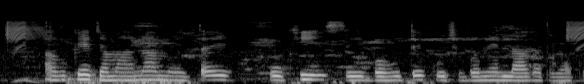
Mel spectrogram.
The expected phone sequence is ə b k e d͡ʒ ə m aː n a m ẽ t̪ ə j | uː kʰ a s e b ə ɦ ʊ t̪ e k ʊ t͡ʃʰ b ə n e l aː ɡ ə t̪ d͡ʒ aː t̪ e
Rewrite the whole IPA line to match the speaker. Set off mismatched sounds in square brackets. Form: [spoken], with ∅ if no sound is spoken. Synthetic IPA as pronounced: ə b k e d͡ʒ ə m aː n a m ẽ t̪ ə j | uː kʰ [i] s e b ə ɦ ʊ t̪ e k ʊ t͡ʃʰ b ə n e l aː ɡ ə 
